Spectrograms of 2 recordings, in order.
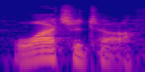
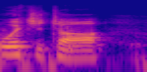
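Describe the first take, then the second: First: The first syllable sounds like 'wash'. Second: The first syllable sounds like 'wish'. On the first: The speaker calls it right. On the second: The speaker calls it wrong.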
